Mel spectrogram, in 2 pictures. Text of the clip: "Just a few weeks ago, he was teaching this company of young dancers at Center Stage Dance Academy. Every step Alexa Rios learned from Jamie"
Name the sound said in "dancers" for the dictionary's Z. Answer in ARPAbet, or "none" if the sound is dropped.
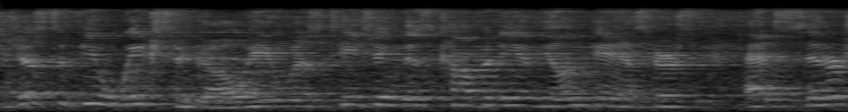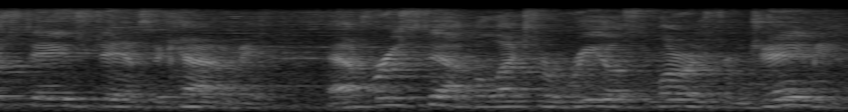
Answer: Z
